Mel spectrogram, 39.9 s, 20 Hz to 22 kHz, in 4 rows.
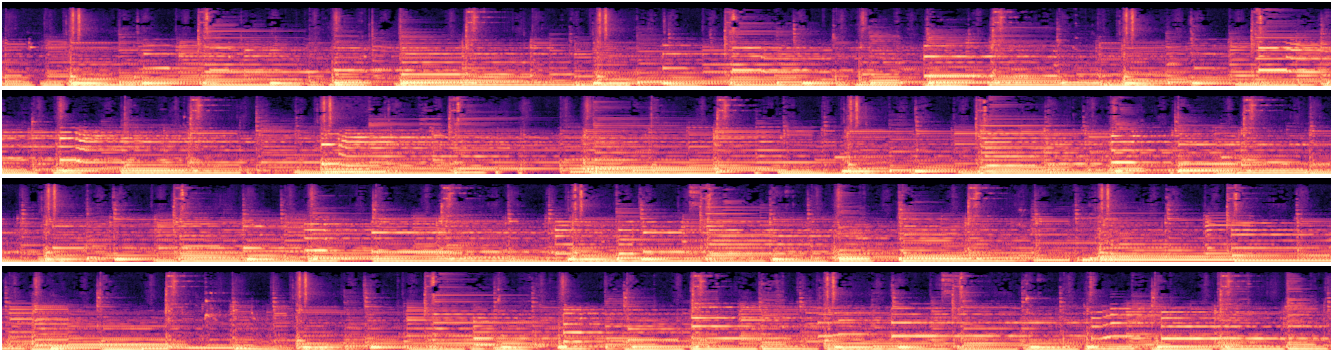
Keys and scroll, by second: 0.5 e, 10.4 p, 12.8 2, 13.5 Return, 19.3 space, 23.3 b, 28.8 space.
